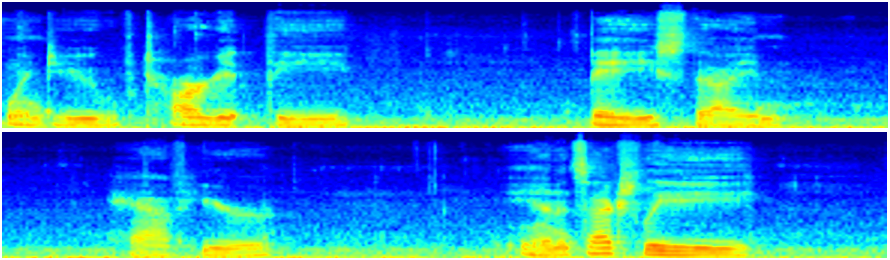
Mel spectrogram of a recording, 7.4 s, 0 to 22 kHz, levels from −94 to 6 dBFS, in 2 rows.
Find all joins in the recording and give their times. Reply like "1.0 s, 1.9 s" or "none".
4.7 s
